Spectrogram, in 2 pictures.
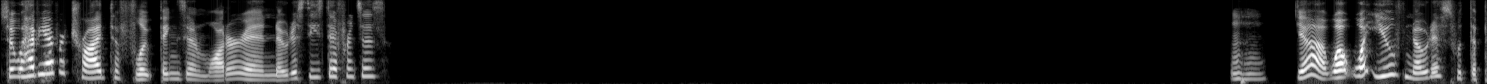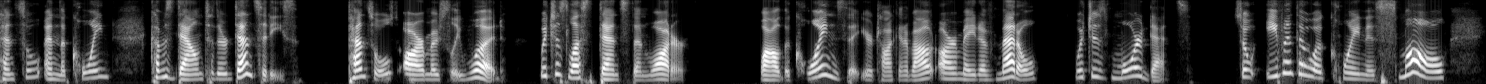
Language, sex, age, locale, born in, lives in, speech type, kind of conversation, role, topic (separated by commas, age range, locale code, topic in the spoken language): English, female, 45-49, en-US, United States, United States, read, expert-assistant, expert, What determines whether objects and liquids float, sink, or form layers?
